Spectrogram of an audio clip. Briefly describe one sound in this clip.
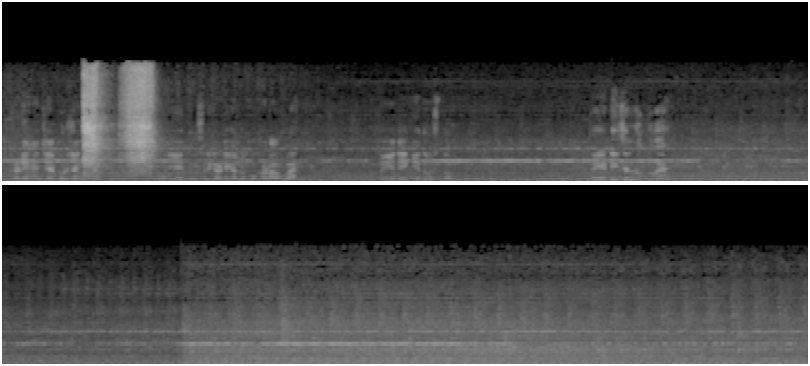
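A train rolls past on the rails.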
